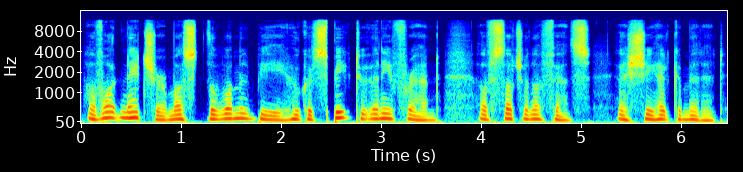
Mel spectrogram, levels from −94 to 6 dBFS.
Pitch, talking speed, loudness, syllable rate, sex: 140 Hz, 195 wpm, -17 LUFS, 5.2 syllables/s, male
